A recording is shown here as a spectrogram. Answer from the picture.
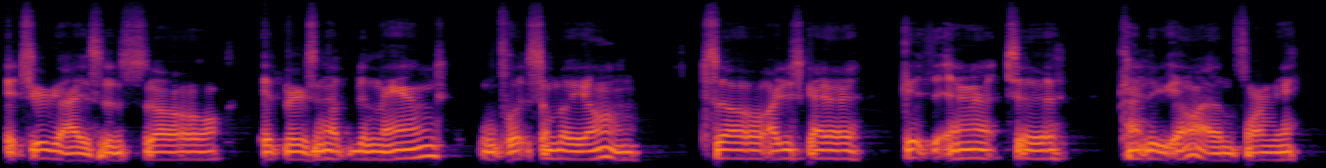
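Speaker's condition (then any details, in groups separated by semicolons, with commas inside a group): Spinal muscular atrophy; weighs 44 pounds, started medication to stop worsening about two months ago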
